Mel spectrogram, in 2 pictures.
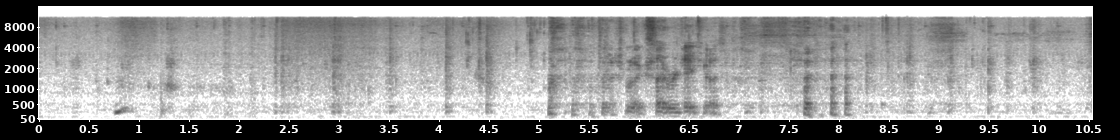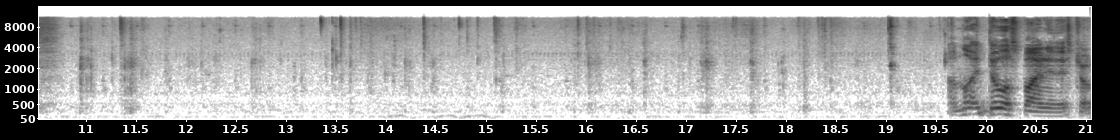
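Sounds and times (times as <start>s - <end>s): person chewing crunchy candy: 0.1s - 5.3s, 8.2s - 19.6s.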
